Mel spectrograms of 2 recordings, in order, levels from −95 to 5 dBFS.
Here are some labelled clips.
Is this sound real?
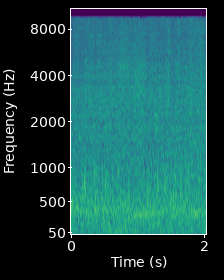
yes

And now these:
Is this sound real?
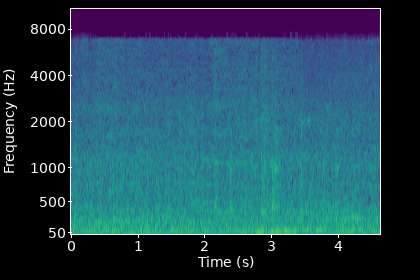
no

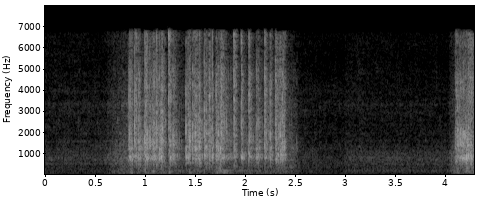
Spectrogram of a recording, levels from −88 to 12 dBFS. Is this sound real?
yes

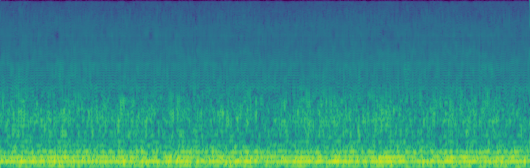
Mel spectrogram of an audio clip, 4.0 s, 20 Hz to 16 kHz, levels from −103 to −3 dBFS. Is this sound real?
no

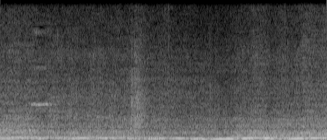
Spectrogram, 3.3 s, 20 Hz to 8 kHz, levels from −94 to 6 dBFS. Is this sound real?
no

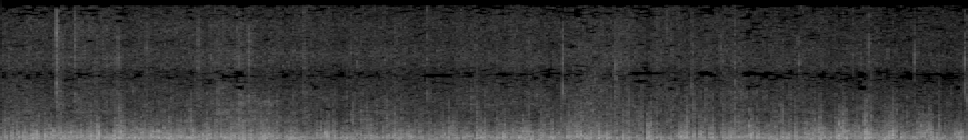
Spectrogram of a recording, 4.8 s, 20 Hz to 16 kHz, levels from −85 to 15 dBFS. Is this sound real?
yes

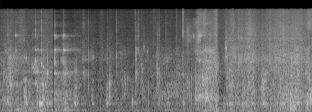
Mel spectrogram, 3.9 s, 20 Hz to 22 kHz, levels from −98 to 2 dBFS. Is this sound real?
no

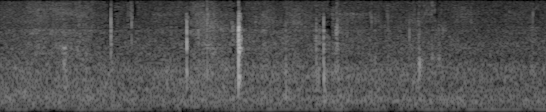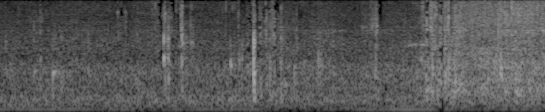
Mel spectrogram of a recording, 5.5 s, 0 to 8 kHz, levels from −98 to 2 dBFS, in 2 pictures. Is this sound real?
no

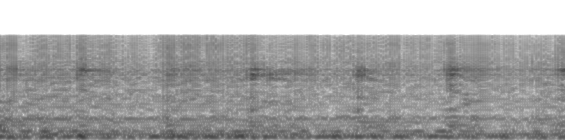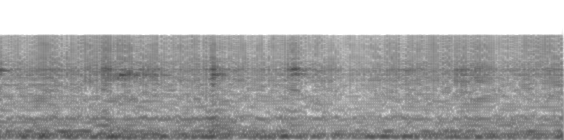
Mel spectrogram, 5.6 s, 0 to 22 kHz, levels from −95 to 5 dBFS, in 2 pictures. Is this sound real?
no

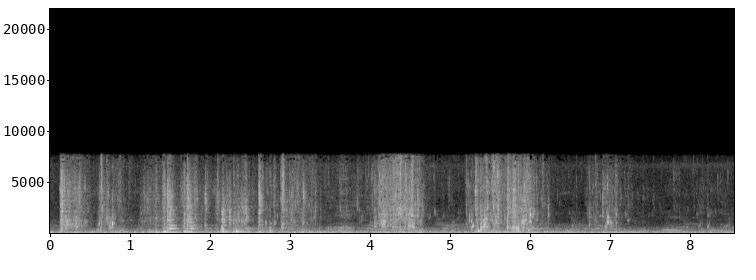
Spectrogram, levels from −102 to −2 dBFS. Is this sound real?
yes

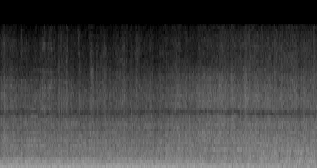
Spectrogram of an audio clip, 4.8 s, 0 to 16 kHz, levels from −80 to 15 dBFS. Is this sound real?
yes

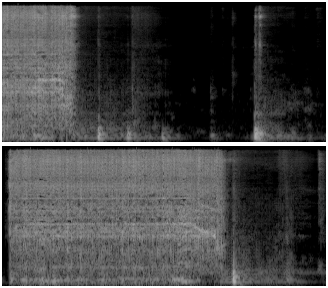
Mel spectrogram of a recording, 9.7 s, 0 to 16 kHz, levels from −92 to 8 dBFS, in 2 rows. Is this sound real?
no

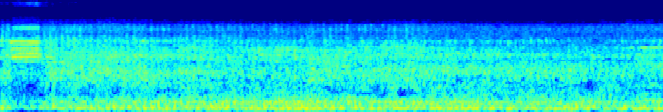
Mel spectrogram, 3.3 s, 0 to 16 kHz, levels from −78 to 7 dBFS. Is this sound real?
yes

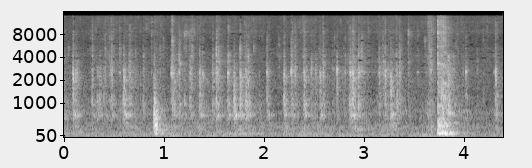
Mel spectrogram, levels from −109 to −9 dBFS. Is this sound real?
yes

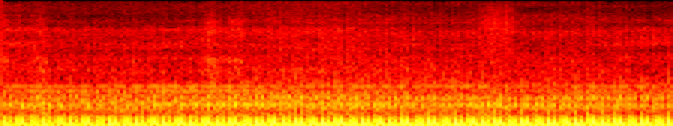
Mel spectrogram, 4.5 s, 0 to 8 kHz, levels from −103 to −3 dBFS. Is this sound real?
yes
